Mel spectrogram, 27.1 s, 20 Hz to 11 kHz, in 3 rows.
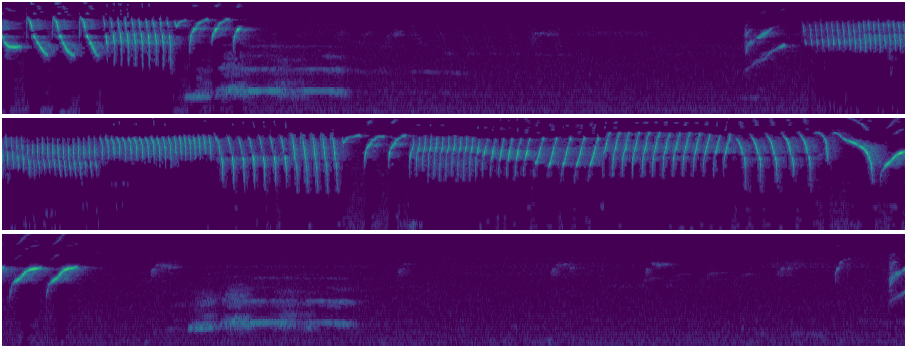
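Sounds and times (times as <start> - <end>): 
canary song: 0.0 - 6.7, 7.4 - 27.0.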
